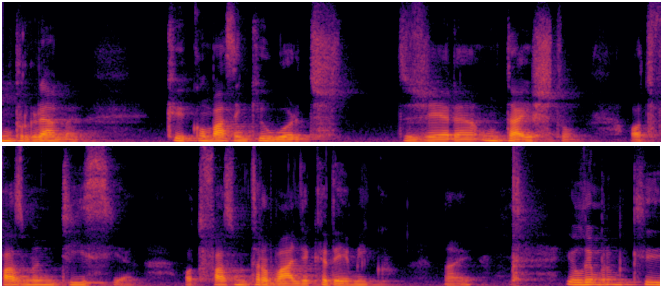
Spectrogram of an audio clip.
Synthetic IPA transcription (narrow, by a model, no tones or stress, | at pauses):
ũpɾuɣɾɐmɐ | kɨkõmbazẽj̃kuwoɾt̪ʃ | t̪ɨʒɛɾɐũt̪ɐjʃt̪u | ot̪ɨ̥fazumɐnut̪isjɐ̰ | ot̪ɨ̥fazũt̪ɾɐβaʎuɐkɐðɛmiku̥ | ñw̃ɛ | ewlˠẽmbɾumkʰɨ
